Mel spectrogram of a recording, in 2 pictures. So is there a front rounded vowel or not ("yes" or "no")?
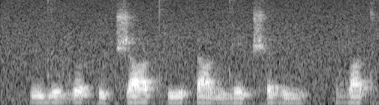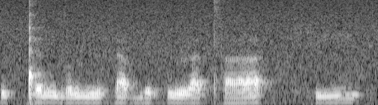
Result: no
